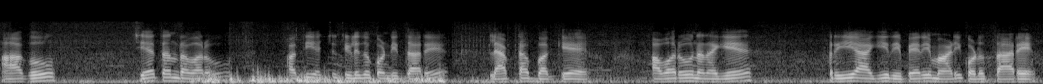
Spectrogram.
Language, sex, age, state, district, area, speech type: Kannada, male, 18-30, Karnataka, Tumkur, rural, spontaneous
